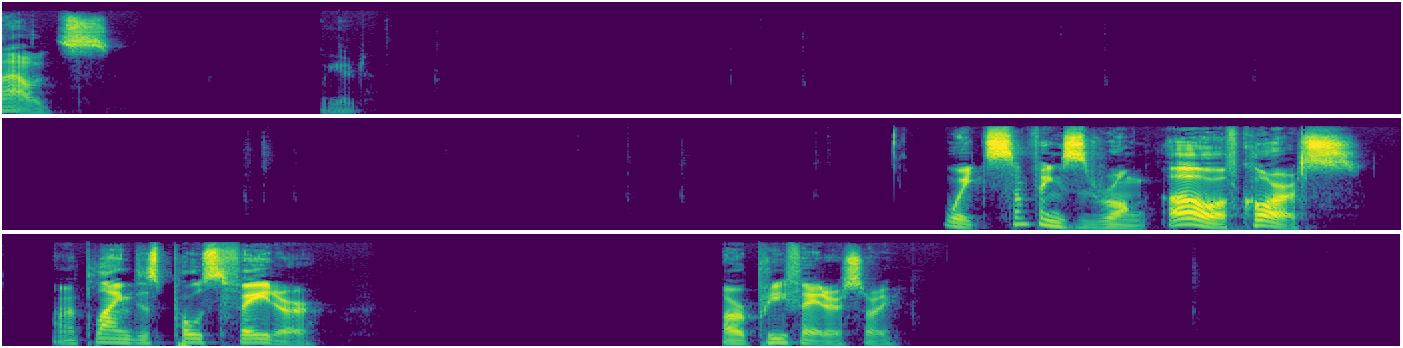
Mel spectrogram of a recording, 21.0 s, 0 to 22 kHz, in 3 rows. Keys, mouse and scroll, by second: 1.0 space, 1.2 click, 2.1 space, 3.7 space, 3.7 click, 4.6 click, 5.5 space, 5.7 click, 6.2 space, 7.2-8.3 drag, 8.2 space, 9.1-10.2 drag, 10.1 space, 11.1 space, 11.2 click, 14.1-15.7 drag, 16.1-18.1 drag, 18.5 space, 19.3 click, 19.9 space, 20.6 click.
